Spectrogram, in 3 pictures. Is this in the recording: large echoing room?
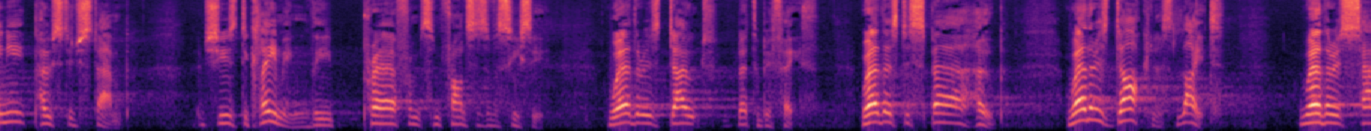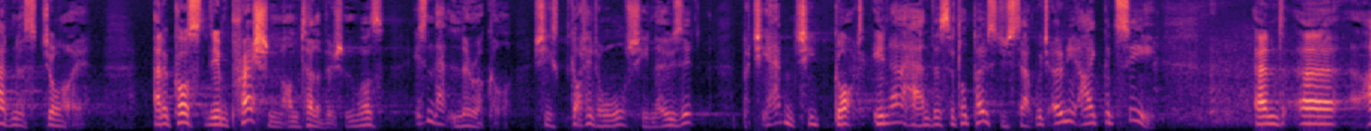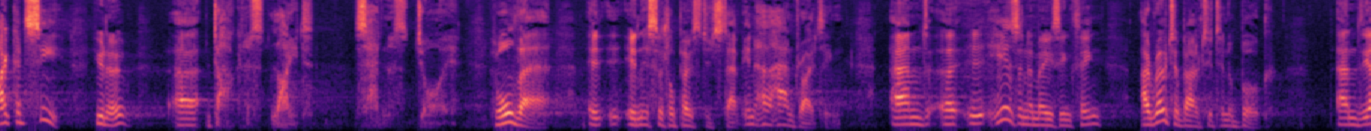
yes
